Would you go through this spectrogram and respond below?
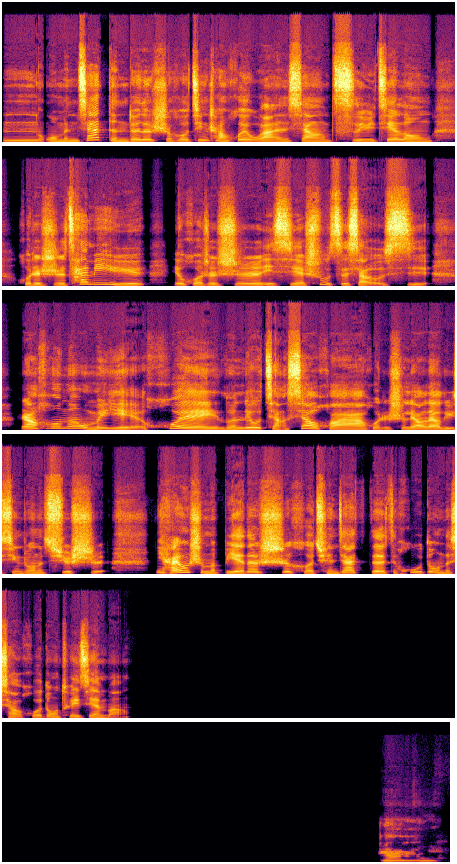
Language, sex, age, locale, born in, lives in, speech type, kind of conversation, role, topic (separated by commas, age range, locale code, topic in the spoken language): Chinese, female, 20-24, zh-CN, China, United States, read, expert-assistant, asker, 计划多代同游时，你通常采用哪种行程安排方式来平衡大家的兴趣？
